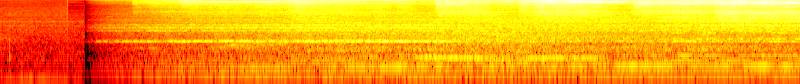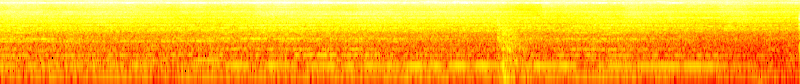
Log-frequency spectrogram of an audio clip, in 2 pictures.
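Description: Electric passenger train running past, a steady rumble of wheels on rails with thin squealing and whining tones held over it. It fades in about a second in, then holds steady, with one short knock near the end.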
